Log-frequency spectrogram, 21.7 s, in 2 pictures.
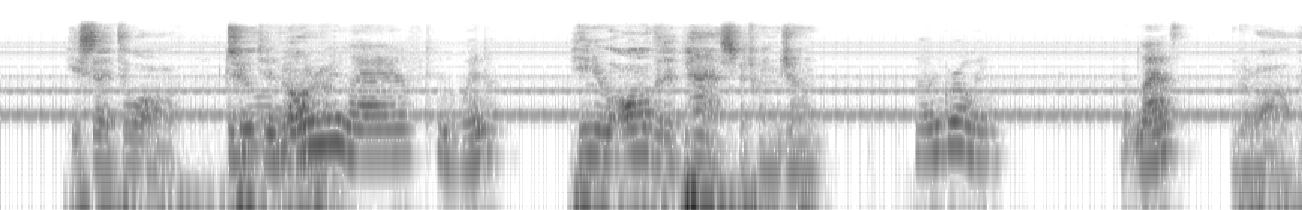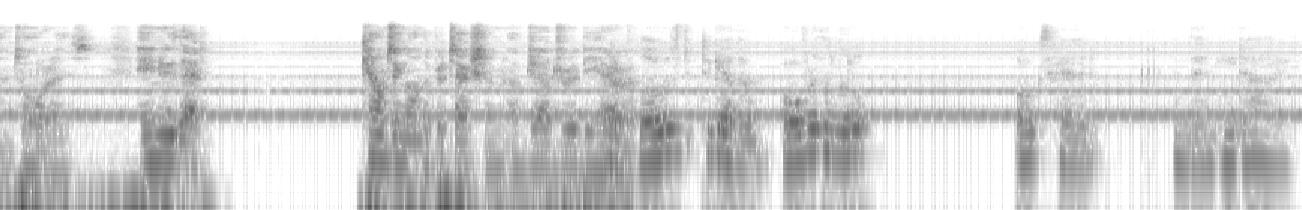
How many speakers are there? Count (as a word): two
